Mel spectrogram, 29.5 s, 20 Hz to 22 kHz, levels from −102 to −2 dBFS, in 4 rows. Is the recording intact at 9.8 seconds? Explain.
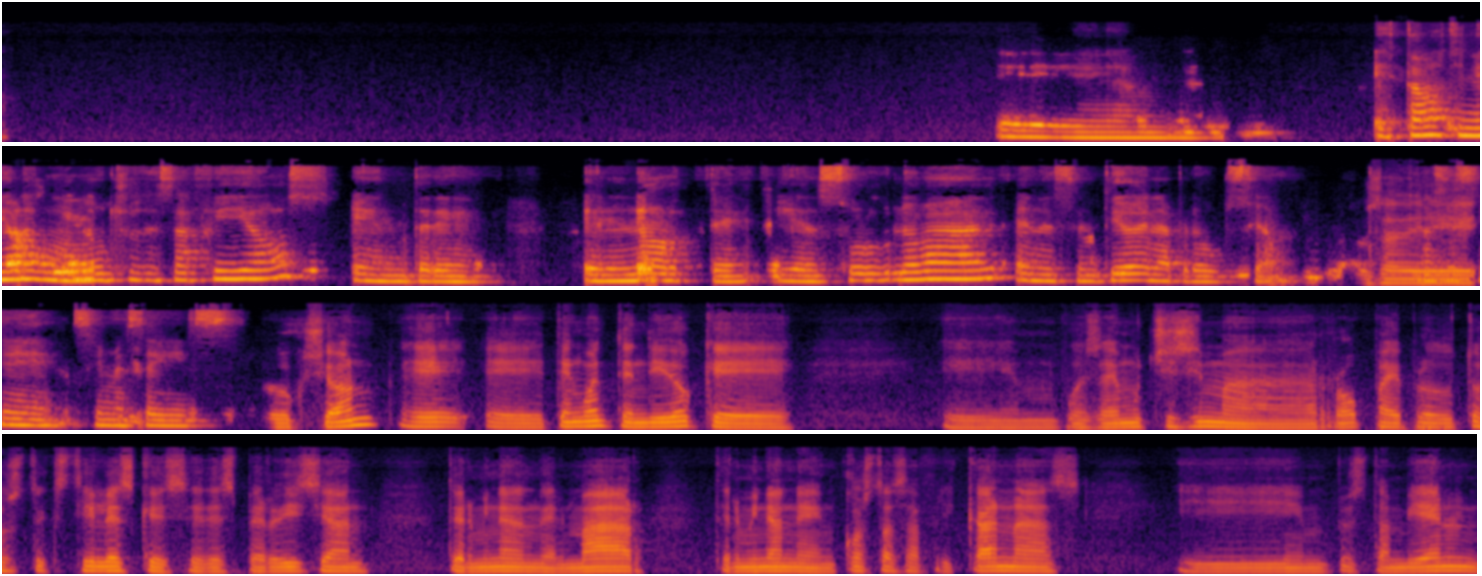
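No. From 9.76 to 9.81 s there is an echo leak: a faint copy of the speech, about 15 dB down and 260 ms late, likely loudspeaker pickup the canceller missed, unlike a room reflection. Then, from 9.86 to 10.28 s, background gated by the echo canceller: room sound dips by about 12 dB for under half a second, then returns, a clamp rather than a dropout.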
